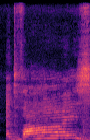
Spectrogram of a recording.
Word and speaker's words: advise: So the verb is used with S and it's pronounced as Z, and the noun is written with C and pronounced as S.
